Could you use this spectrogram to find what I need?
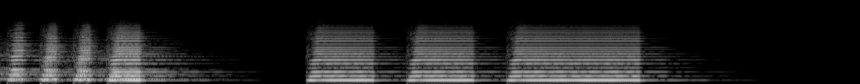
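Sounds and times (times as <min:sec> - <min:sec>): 
melodica: 0:00.0 - 0:02.0, 0:03.1 - 0:06.7.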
